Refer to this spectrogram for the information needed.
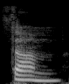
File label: "thumb", en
